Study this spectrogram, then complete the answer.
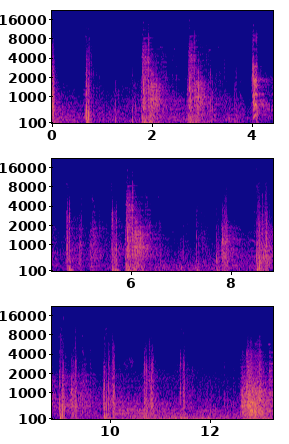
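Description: Footsteps tap quickly on a stone floor in an echoing hall.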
